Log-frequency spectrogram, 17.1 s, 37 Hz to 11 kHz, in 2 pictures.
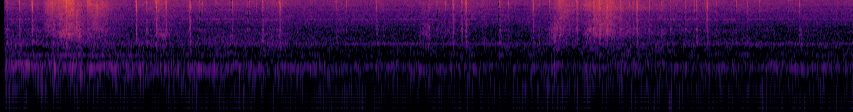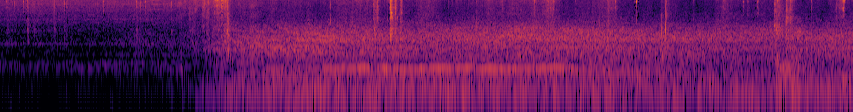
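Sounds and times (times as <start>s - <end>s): steady engine tone: 9.4s - 17.0s
motor vehicle passing: 10.4s - 17.0s.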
